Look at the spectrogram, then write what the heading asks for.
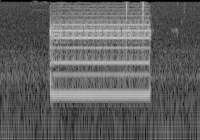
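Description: A telephone ringback tone sounds during a prank call to a Roman trattoria: a single steady, loud electronic tone lasting about one second, starting and stopping sharply against a quiet background.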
